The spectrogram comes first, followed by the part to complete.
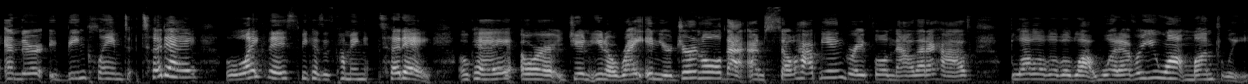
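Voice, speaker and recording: A woman's voice: high voice, pushed and bright. A woman hosting a casual tarot reading for viewers, chatty and slangy, with encouraging talk. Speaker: tarot reader and channel host.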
